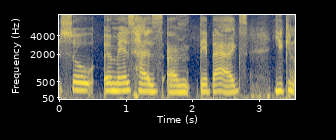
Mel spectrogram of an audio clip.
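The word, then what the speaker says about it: Hermès: the, It's the Hermes Birkin bag. So it's a woman's bag. Oh, so it's not Hermes. We're saying it wrong. Yeah, it's Hermes. It's It's Hermes. French.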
